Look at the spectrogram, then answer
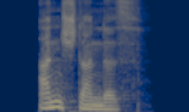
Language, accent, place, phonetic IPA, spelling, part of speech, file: German, Germany, Berlin, [ˈanʃtandəs], Anstandes, noun, De-Anstandes.ogg
- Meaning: genitive singular of Anstand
